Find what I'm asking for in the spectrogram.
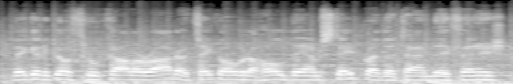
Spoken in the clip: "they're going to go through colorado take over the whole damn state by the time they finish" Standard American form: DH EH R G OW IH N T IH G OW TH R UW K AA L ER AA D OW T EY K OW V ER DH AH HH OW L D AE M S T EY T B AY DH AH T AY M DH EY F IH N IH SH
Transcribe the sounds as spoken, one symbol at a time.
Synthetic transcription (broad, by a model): DH EH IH G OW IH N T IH G OW TH R UW K AA L ER AA D OW T EY K OW V ER DH AH HH OW L D AE M S T EY T B AY DH AH T AY M DH EY F IH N IH SH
